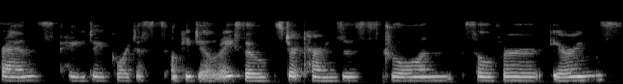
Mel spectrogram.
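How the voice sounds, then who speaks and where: A fairly slow delivery in a Northern Irish accent. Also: woman. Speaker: multidisciplinary artist. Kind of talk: podcast interview.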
